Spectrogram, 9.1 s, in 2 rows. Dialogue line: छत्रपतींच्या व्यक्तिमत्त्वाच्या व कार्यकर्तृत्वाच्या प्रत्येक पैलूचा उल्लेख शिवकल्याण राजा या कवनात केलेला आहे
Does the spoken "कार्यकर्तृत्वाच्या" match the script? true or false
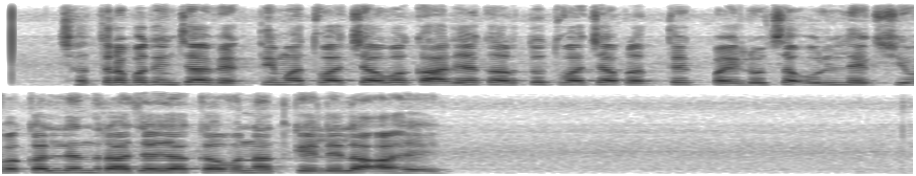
true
